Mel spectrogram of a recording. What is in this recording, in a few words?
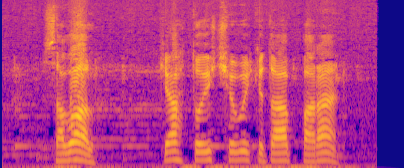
Spoken Kashmiri, Question: Are you reading a book?; Reply: No, I am not reading a book.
